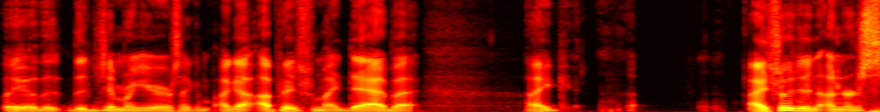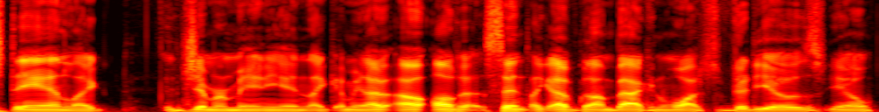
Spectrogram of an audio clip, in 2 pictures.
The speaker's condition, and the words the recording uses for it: Stuttering. I feel like I'm not very good off the cuff.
